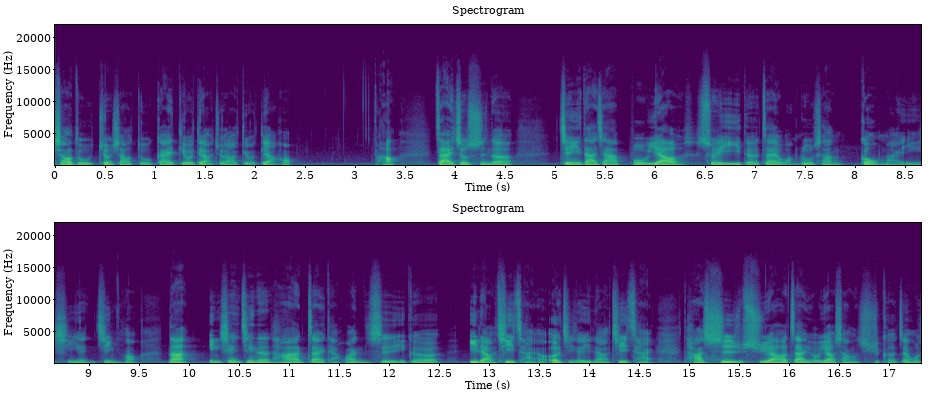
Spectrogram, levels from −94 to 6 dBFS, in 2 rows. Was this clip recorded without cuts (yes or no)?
yes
